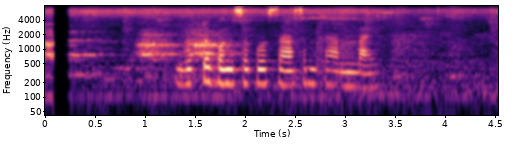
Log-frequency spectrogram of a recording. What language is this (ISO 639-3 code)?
nep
